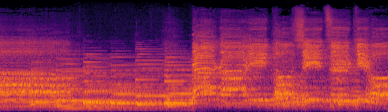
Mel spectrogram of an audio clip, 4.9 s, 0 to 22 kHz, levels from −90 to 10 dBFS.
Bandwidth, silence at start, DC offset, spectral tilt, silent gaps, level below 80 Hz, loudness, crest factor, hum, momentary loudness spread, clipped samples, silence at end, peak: 17.5 kHz; 0 s; under 0.1%; -3 dB/octave; none; -66 dBFS; -17 LUFS; 16 dB; none; 3 LU; under 0.1%; 0 s; -2 dBFS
